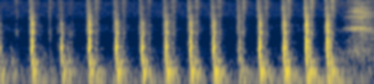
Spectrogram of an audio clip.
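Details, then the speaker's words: Suzuki Grand Vitara cabin trim part that clicks when opened or touched by hand; sharp even plastic clicks about four per second, no engine; loose interior trim rattle, to be fixed with tape. "को जब खोल के रखते हैं हाथ रखते हैं नाना तो कटकट कट कट आवाज करता है मैंने आपको वीडियो का छोटा सा क्लिप डाला है उसमें देख सकते हो जिसमें आवाज कर रही"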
